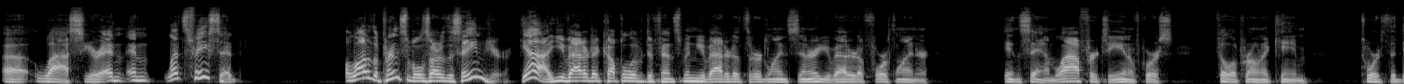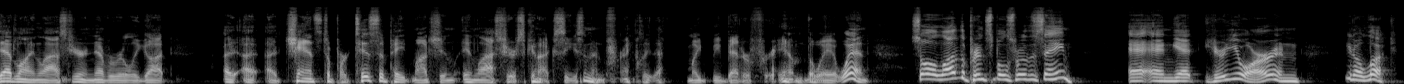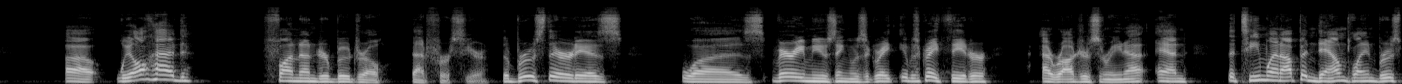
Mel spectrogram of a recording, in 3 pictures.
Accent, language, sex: American, English, male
